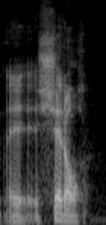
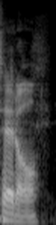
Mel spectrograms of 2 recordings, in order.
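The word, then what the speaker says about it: Chytil: No, I know that his like, I always pronounce his name Shittle. – Yeah, I do too. But it's just easier. – It's Hiddle. – Hiddle. It's just a silent letter.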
